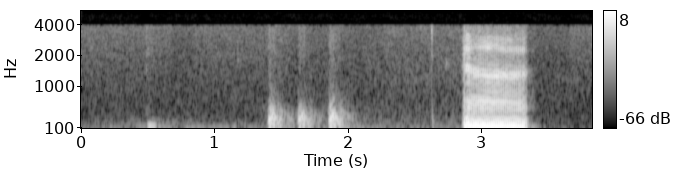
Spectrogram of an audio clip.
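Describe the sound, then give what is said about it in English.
Three quick, fairly loud knocks on a studio door in a steady rhythm, followed a moment later by a short, loud buzzing tone against a quiet background. “I got to knock at the door, kids, the studio door.”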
